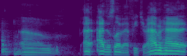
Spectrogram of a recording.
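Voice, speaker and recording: At a moderate pace, a man speaks, his pitch moving in an ordinary way. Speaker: drone reviewer. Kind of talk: casual product review to camera. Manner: casual, hesitant with fillers.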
